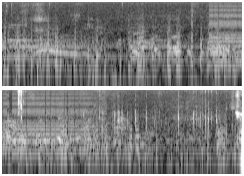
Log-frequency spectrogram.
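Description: Quiet background: faint distant voices over a low steady electrical hum, with a short sharp click a little after three seconds in.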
